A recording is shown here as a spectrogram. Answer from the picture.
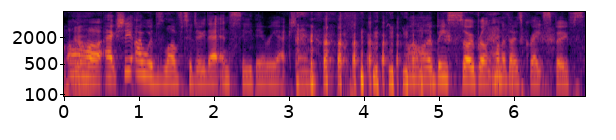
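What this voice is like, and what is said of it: New Zealand accent. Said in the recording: “With our accent, we can get away with a lot... swearing in a New Zealand accent”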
